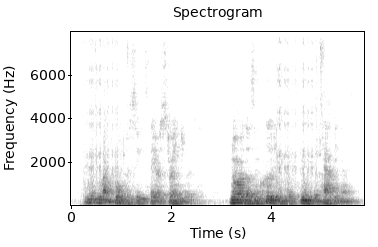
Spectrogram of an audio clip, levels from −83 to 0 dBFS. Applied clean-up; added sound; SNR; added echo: neural separator model SepFormer DNS4.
